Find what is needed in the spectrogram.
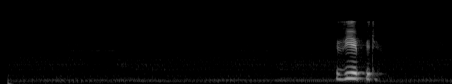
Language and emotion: Russian, neutral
